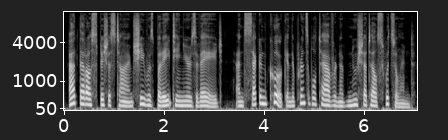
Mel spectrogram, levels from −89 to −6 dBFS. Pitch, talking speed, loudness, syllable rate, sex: 170 Hz, 180 wpm, -21 LUFS, 5.0 syllables/s, female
